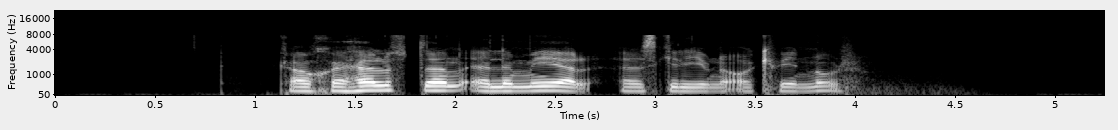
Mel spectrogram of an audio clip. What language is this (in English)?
Swedish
